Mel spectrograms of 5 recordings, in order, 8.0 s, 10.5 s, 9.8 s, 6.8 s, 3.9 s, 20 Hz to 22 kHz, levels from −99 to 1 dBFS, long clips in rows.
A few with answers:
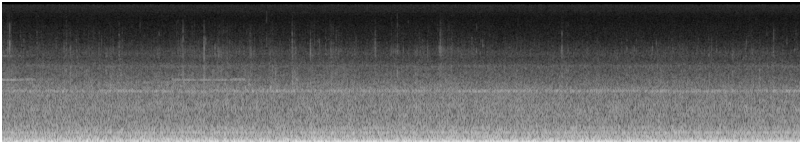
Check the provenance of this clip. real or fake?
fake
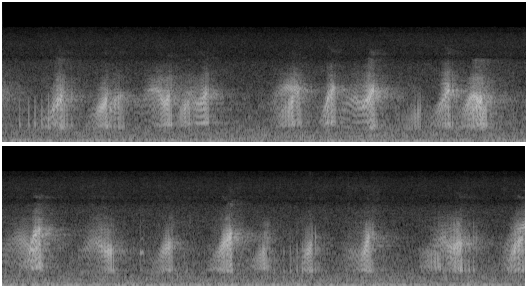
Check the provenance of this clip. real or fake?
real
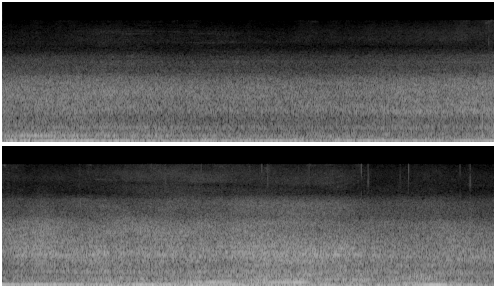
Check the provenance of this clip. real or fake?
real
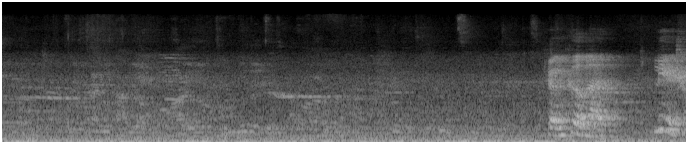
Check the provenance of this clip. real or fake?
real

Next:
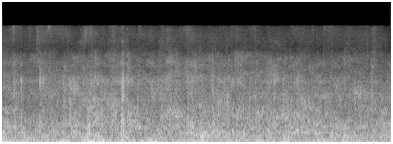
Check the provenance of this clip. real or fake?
fake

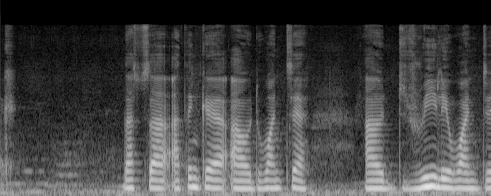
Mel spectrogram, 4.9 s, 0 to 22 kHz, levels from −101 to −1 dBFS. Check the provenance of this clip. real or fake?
real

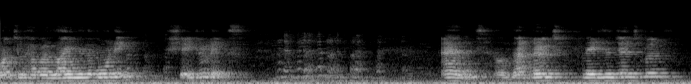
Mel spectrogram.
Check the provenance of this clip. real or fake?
real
